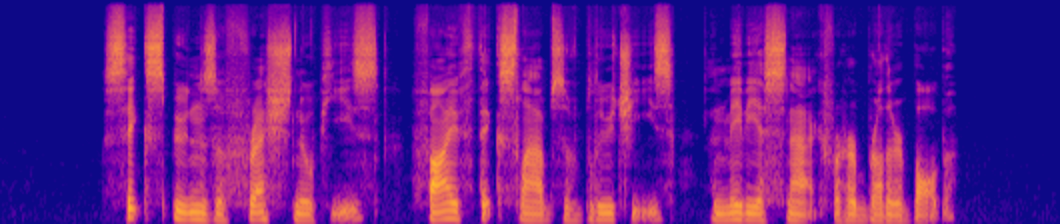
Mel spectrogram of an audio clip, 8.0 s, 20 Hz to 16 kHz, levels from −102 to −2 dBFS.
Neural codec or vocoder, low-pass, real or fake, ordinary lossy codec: none; 14.4 kHz; real; none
